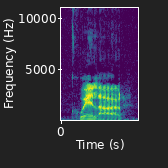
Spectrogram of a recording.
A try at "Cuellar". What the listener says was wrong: No, there's no L. Cuellar. Cuellar. Yeah, it's like El Pollo Loco.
